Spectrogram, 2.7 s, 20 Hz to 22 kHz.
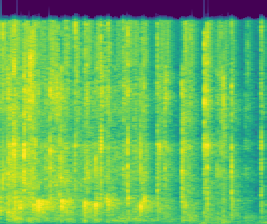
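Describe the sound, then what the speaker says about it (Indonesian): An audience at the 20th Dies Natalis anniversary ceremony of STIKes Mitra Ria Husada in Jakarta applauds in a steady, dense wash of clapping that continues throughout. "Kita tepuk tangan."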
